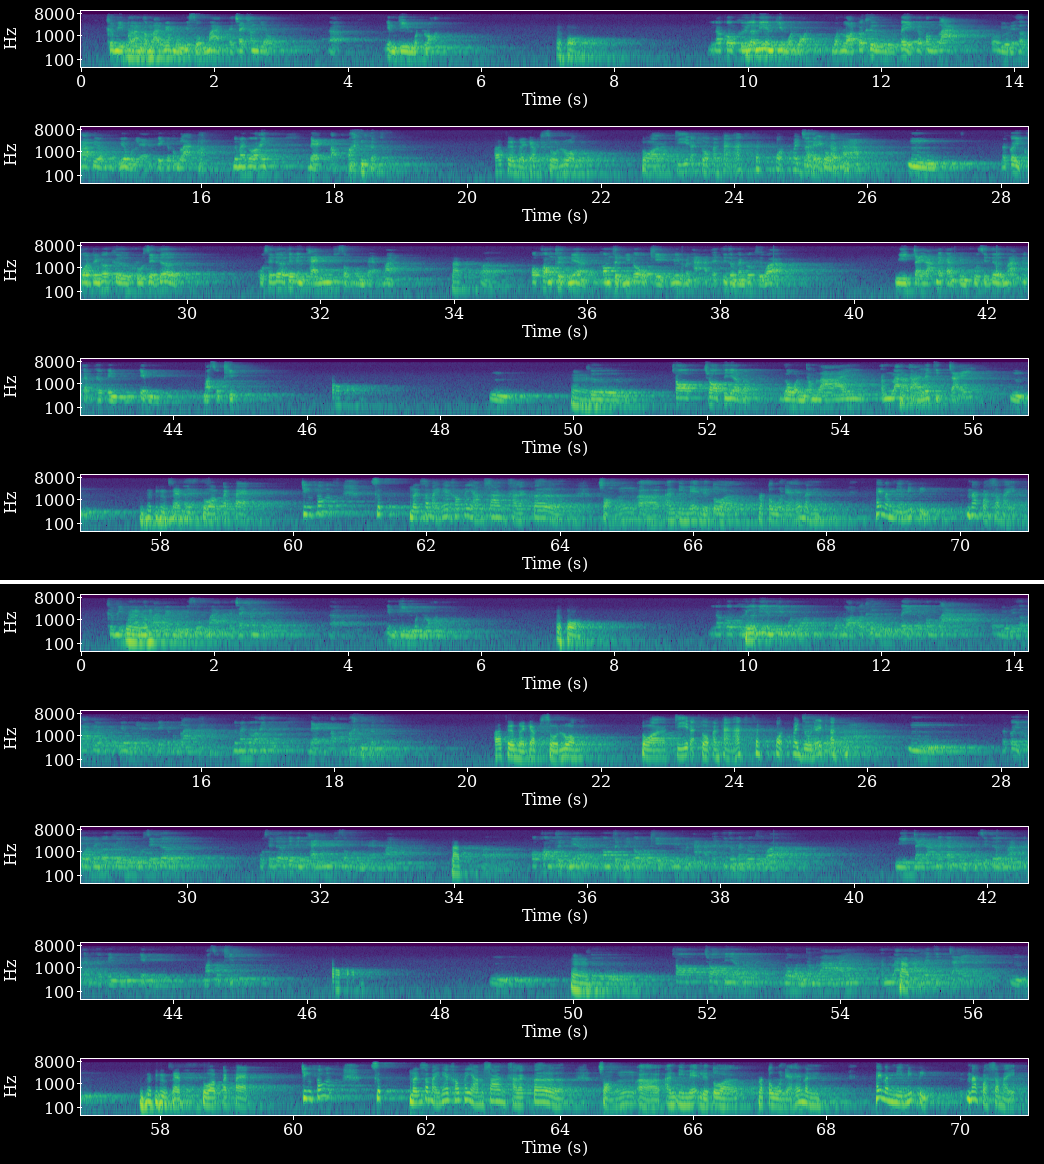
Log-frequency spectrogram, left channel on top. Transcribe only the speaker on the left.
คือมีพลังทำลายเวทมนต์ที่สูงมากแต่ใช้ครั้งเดียว
เอ่อ MP หมดหลอด
แล้วก็คือเรื่องนี้
MP หมดหลอดหมดหลอดก็คือพระเอกก็ต้องลากก็อยู่ในสภาพที่แบบหมดเรี่ยวหมดแรงพระเอกก็ต้องลากกลับหรือไม่ก็ให้แบกกลับมาเถอะ
<laughs> จะให้ตัวปัญหาอืมแล้วก็อีกคนหนึ่งก็คือครูเซเดอร์ครูเซเดอร์ที่เป็นแท้งค์ที่สมบูรณ์แบบมาก
เอ่อพอความถึกเนี่ยความถึกนี้ก็โอเคไม่มีปัญหาแต่ที่สำคัญก็คือว่า มีใจรักในการเป็นครูซิเดอร์มากเนื่องจากเธอเป็นเอ็มมาโซคิด
อืม
คือชอบชอบที่จะแบบโดนทำร้ายทั้งร่างกายและจิตใจ
อืม
นั่นแหละ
